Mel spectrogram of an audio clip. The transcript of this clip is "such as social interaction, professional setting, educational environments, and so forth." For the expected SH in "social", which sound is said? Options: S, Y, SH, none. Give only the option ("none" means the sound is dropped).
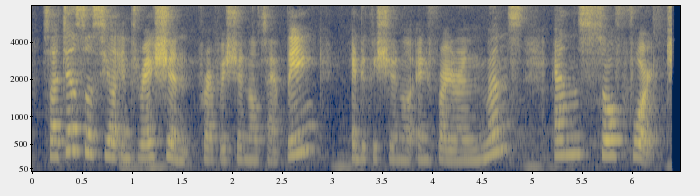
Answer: S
